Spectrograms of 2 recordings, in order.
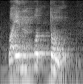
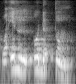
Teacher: Jadi tulisannya uttum, tapi dalam ucapannya, dalam bacaannya itu wa in uttum. Jadi huruf dal ini dimasukkan ke huruf ta. Dal disukun dan tanya yang ditasydidkan. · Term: idgham mutajanisin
